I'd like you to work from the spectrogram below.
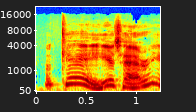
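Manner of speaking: normal talking voice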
